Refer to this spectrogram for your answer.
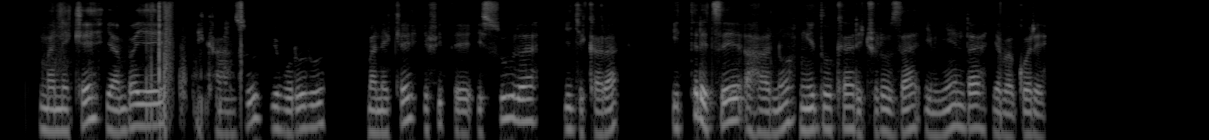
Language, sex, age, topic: Kinyarwanda, male, 18-24, finance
